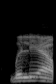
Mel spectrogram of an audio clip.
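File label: "beliau", Malay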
